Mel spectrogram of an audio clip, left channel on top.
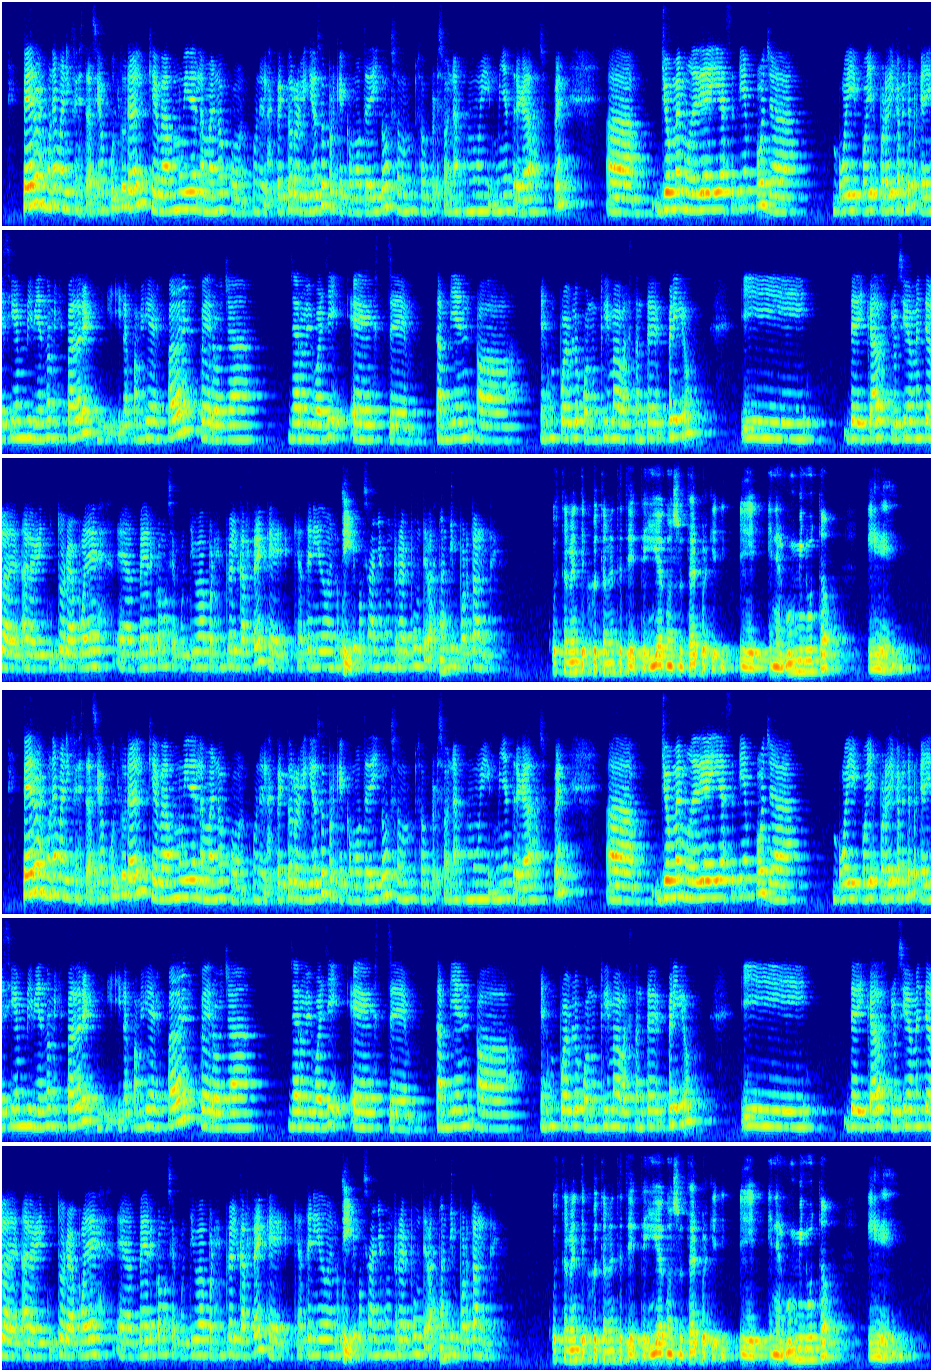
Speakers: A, on the right (about 55°); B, on the left (about 45°).
A: Pero es una manifestación cultural que va muy de la mano con, con el aspecto religioso porque, como te digo, son, son personas muy, muy entregadas a su fe. Ah, yo me mudé de ahí hace tiempo, ya voy, voy esporádicamente porque ahí siguen viviendo mis padres y, y la familia de mis padres, pero ya, ya no vivo allí. Este, también ah, es un pueblo con un clima bastante frío y dedicado exclusivamente a la, a la agricultura. Puedes eh, ver cómo se cultiva, por ejemplo, el café, que, que ha tenido en los últimos
B: sí,
A: años un repunte bastante
B: jus-
A: importante.
B: justamente, justamente te, te iba a consultar porque eh, en algún minuto eh,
